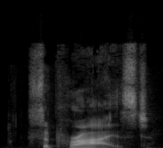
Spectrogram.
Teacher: notice that the second s in Surprise is pronounced as voiced Z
